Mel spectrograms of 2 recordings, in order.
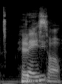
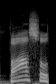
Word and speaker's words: Basel: you said basil right basil basil I mean no it's what people are doing it's bosel Switzerland but it's basil the the spice Basel England yeah it's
